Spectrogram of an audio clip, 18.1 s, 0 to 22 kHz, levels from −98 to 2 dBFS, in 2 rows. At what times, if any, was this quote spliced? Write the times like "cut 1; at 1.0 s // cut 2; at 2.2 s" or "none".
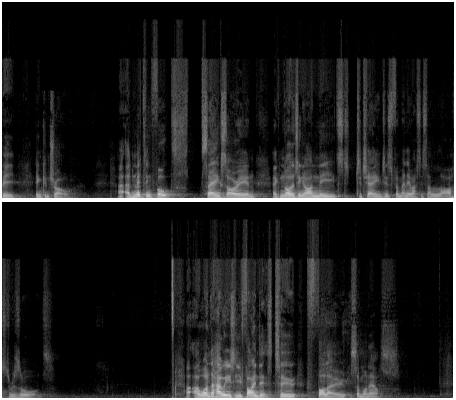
cut 1; at 2.2 s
